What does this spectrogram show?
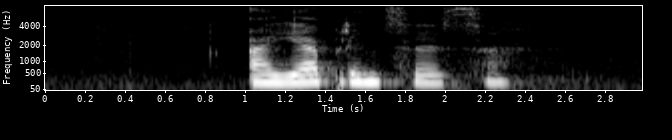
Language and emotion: Russian, neutral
